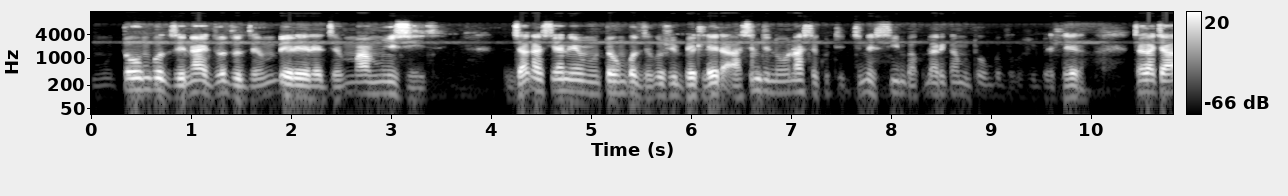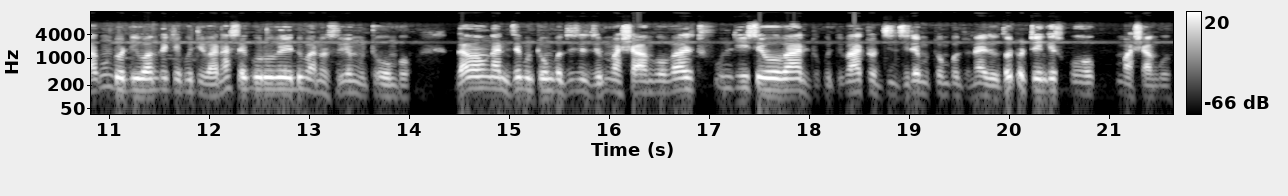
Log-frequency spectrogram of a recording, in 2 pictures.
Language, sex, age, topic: Ndau, female, 36-49, health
